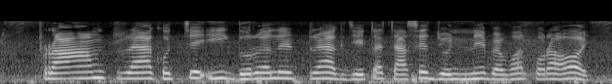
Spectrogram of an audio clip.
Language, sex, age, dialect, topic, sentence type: Bengali, female, 18-24, Jharkhandi, agriculture, statement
